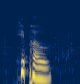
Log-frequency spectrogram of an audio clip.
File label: "hippo", English; colour your english; wild animals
